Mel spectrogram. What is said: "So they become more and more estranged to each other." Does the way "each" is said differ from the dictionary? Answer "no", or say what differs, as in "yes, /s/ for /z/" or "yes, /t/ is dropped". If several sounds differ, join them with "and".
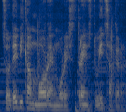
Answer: yes, /s/ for /tʃ/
